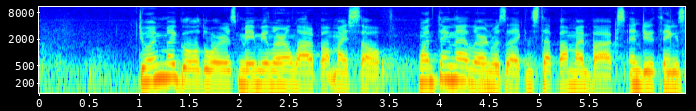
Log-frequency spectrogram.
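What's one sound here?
A young woman speaks calmly through a microphone.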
